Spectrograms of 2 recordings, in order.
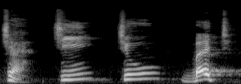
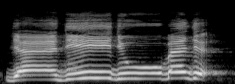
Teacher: Ja, ci, cu, baj. Padahal kalau kita melihat sifat yang dimiliki huruf Ja, dia tidak boleh mengalir nafas. Karena sifatnya al-jahar, lawan dari al-hamas.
